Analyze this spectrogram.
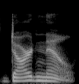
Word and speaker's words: Dardanelle: They're gently reminding us it's Dardanelle in Arkansas, and apparently the L is silent in Gamaliel, Kentucky, making it Gamaliel.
